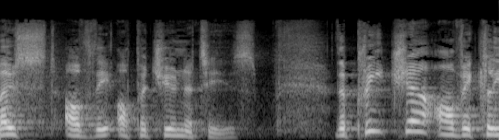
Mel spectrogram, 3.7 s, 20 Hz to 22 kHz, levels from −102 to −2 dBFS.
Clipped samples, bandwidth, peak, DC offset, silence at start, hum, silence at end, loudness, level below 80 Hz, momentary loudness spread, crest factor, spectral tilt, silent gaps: under 0.1%; 12.5 kHz; -12 dBFS; under 0.1%; 0 s; none; 0 s; -30 LUFS; -82 dBFS; 19 LU; 18 dB; -4 dB/octave; none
